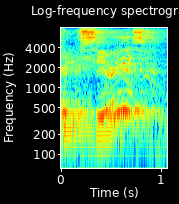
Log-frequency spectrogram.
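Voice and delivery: high, laughing disbelief; can't believe the sheriff means it; incredulous. Retold or imitated. Talking to the sheriff at the door, laughing disbelief. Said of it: "I'm like".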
